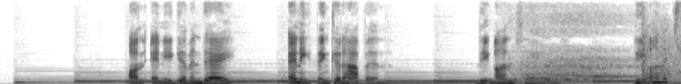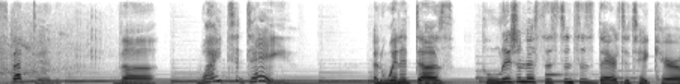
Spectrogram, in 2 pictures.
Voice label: VO Explainer

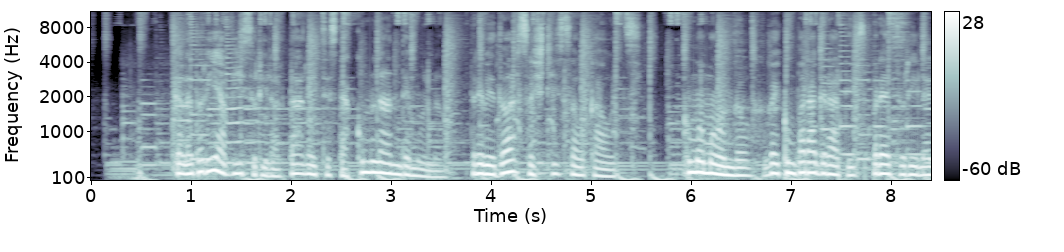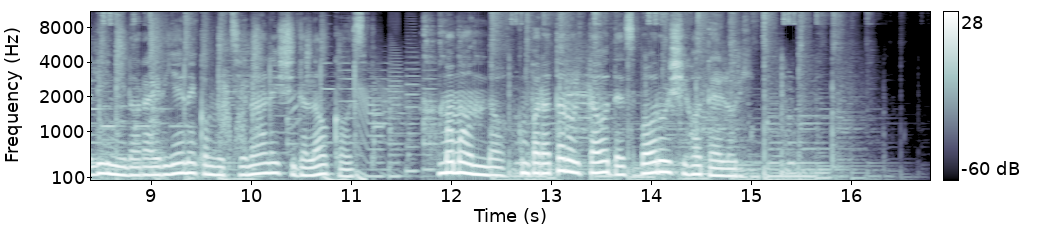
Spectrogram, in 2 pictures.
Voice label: Commercial Soft

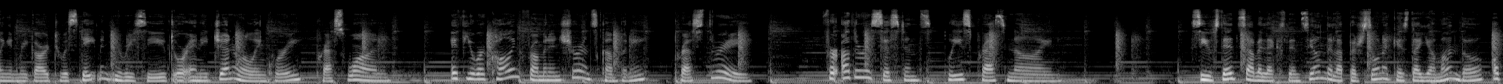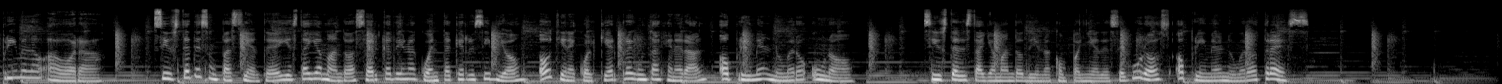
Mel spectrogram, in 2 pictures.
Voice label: Bilingual US English Spanish IVR

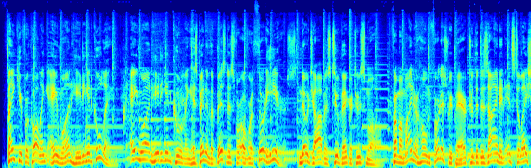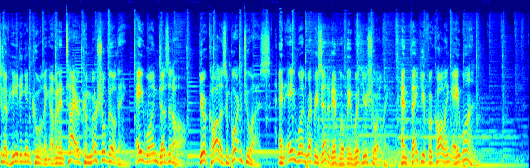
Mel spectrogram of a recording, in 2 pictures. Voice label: On-Hold

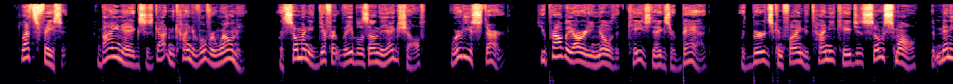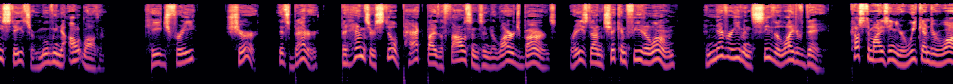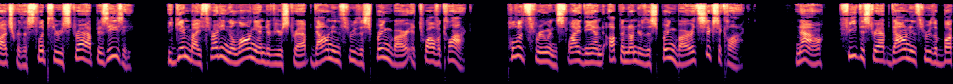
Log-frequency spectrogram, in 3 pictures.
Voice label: Explainer Narration

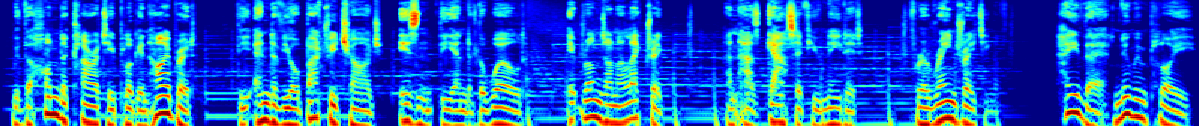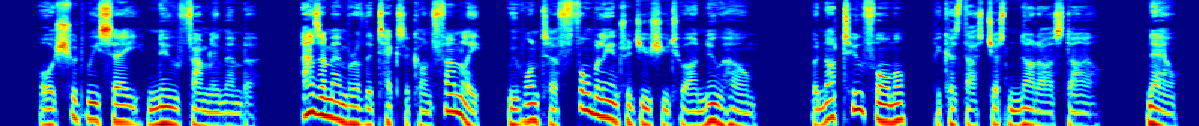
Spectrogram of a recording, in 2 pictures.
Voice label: Voice Reel UK

